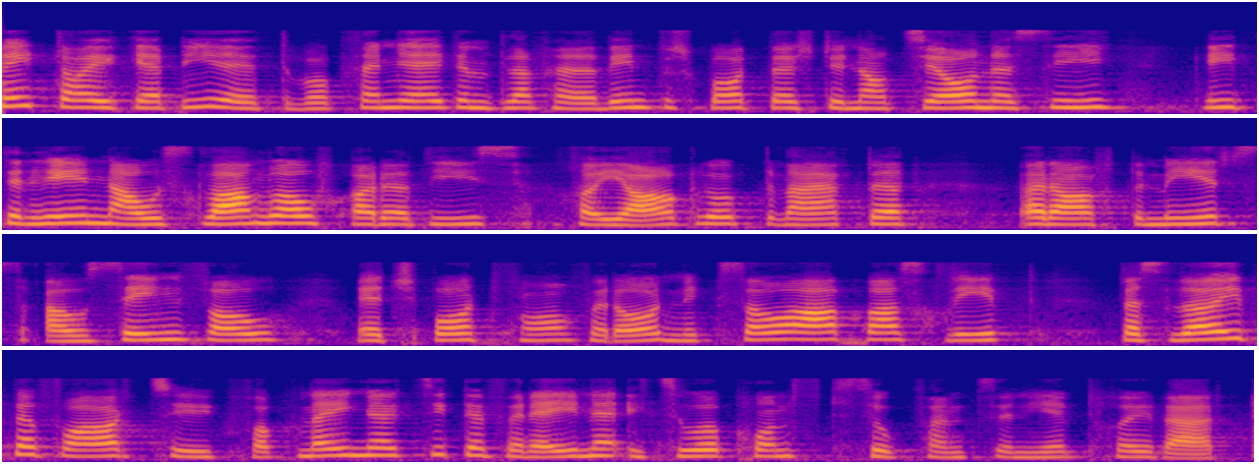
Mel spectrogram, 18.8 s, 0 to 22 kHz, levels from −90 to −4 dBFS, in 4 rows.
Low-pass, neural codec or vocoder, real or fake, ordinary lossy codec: none; codec, 16 kHz, 1 kbps, FunCodec, trained on LibriTTS, 50 frames a second; fake; none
